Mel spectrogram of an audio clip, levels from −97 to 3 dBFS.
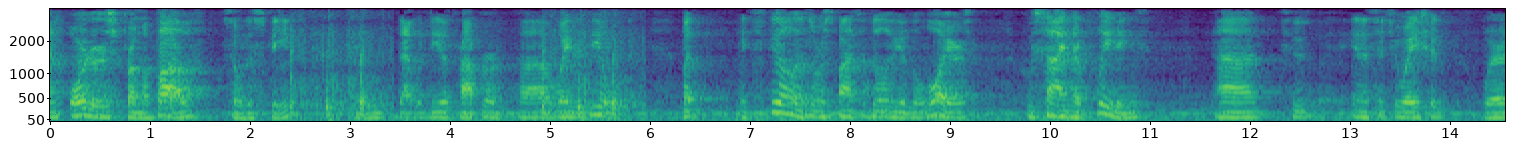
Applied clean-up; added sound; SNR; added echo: none; Run; 6 dB; reverberation time 1.6 s.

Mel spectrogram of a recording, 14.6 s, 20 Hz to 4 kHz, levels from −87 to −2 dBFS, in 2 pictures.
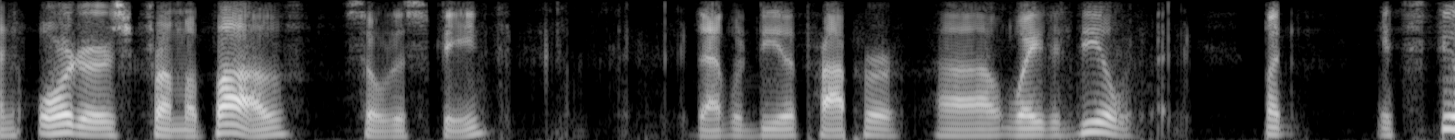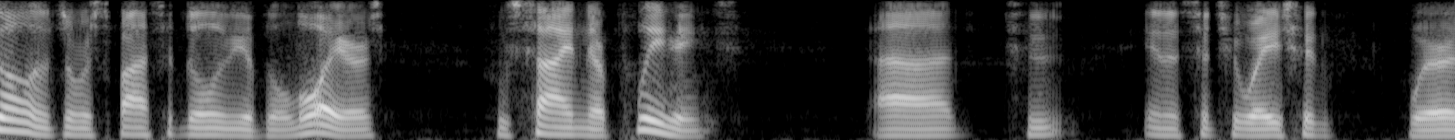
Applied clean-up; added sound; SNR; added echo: neural separator model SepFormer WHAMR!.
